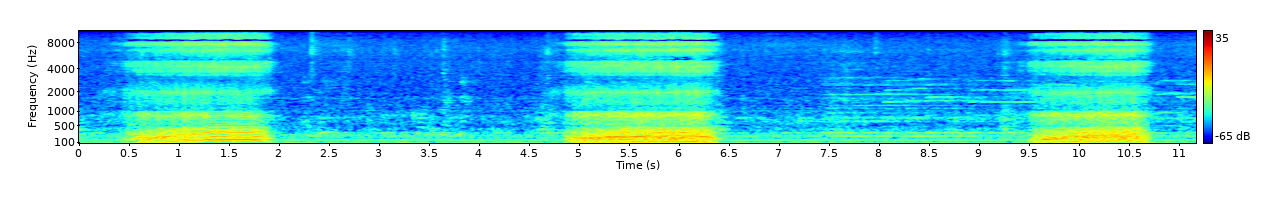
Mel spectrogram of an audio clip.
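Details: Loud rattling snores on the in-breath, three heard about every four to five seconds, roughly 13 breaths a minute, in a quiet room; snoring.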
